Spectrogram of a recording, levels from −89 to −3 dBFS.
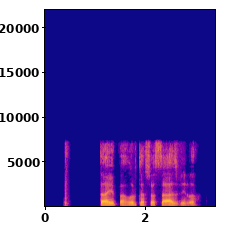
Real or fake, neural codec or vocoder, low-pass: fake; codec, 16 kHz, 1.1 kbps, Voila-Tokenizer; 7.2 kHz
